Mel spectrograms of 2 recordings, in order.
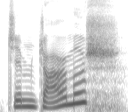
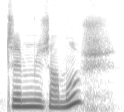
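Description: First: The name is said with American pronunciation. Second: The name is said with French pronunciation.

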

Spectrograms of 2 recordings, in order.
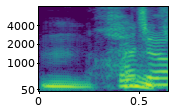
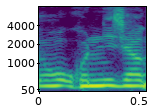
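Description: First: It is said slowly and carefully. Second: It is said very fast, repeatedly.

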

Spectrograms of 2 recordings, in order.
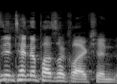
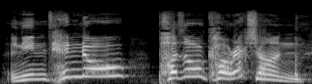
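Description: First: It is said in the speaker's normal accent. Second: It is said with a put-on Japanese accent.

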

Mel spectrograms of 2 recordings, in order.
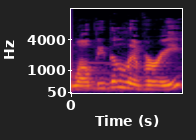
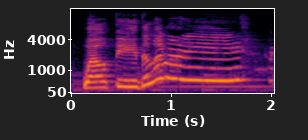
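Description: First: It is said plainly in normal speech. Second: It is said with energetic announcer flair.

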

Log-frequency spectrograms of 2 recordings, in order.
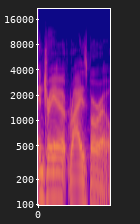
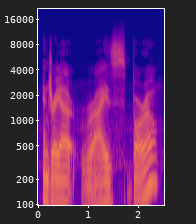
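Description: First: The name is said firmly and with confidence. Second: The name is said hesitantly, like a question. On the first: The speaker asserts the name as certain. The speaker calls it right. "Just say it with your chest" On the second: The speaker is unsure of the name. The speaker calls it wrong. "Why are you questioning it?"

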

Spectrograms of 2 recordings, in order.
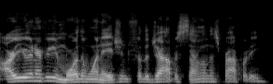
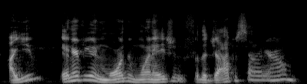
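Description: First: The voice stays level, without an upswing. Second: The voice swings upward, sounding doubtful.

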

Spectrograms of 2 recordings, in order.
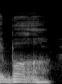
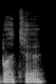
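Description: First: It is said in a London accent. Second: It is said in a standard accent. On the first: "like a Jamaican here in like with the London accent" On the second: "instead of butter"

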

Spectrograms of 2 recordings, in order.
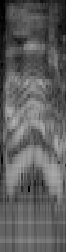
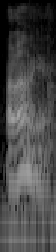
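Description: First: It is said bluntly and directly, face to face. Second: It is said nervously, barely getting the words out. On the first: The feeling is stated plainly and literally. "in their face. Very on the nose, very literal" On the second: The speaker is nervous and shy about the feeling. "You see how I could barely say it?"

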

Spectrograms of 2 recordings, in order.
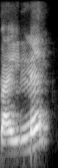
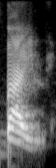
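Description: First: The stress is on the last syllable. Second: The stress is on the first syllable. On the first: It is a past-tense verb. The speaker calls it wrong. "la sílaba tónica es la sílaba le y no es bailé en un tiempo pretérito" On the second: It is a noun. The speaker calls it right. "es baile, sustantivo. Entonces, la sílaba tónica de la palabra baile es bai"

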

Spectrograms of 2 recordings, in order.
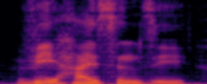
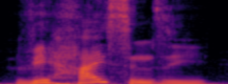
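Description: Both takes have the same delivery.

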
